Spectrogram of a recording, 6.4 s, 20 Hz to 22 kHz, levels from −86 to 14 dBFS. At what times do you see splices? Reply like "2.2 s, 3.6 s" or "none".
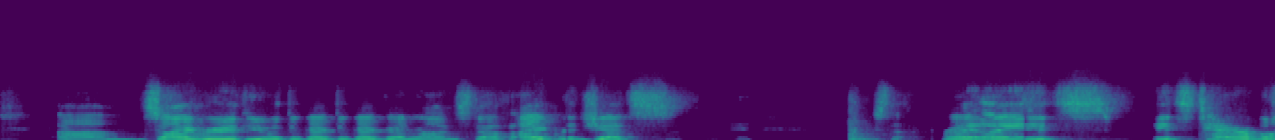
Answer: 1.7 s, 2.8 s, 4.4 s, 5.1 s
